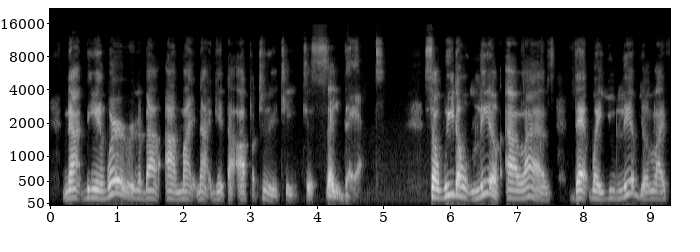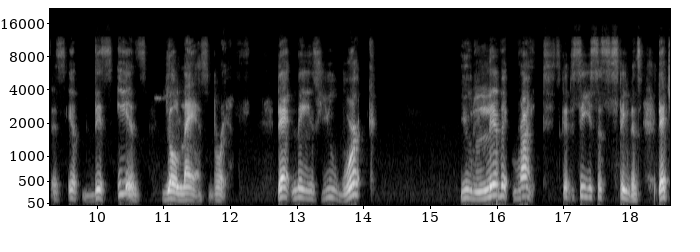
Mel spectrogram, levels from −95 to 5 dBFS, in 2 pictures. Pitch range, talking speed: 170-245 Hz, 155 wpm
